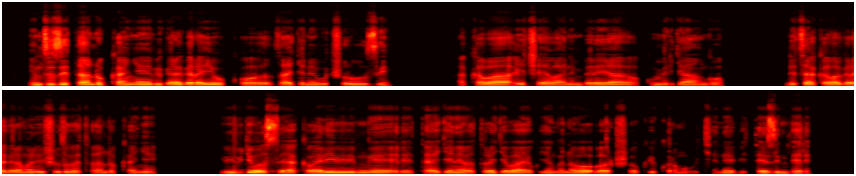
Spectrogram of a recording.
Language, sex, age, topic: Kinyarwanda, male, 25-35, government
